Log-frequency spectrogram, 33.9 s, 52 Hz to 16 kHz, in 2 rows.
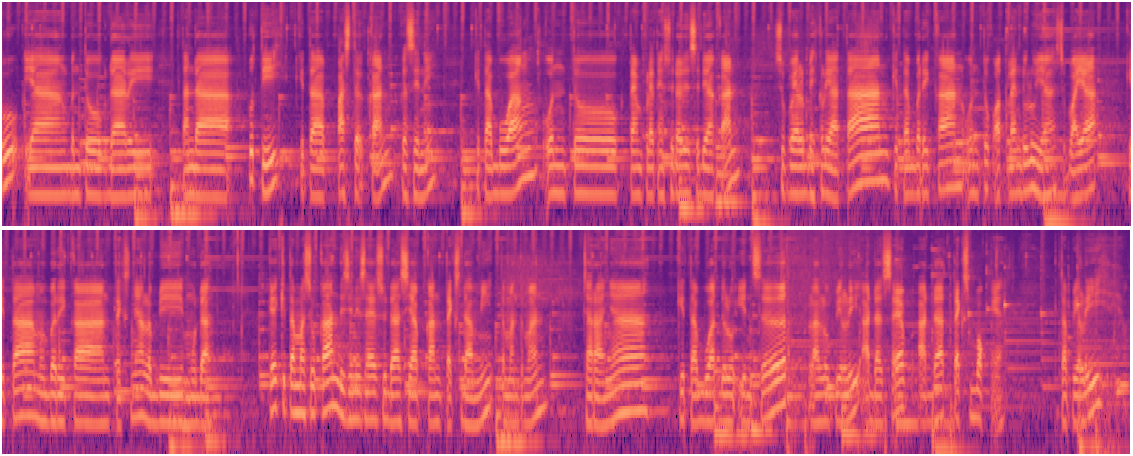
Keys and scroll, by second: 3.4 ctrl+c, 5.6 ctrl+v, 8.1 Delete, 23.0 ctrl+c.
